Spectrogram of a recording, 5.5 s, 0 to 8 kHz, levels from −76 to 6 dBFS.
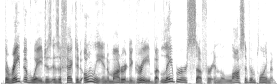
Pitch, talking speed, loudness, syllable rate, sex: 145 Hz, 205 wpm, -22 LUFS, 6.1 syllables/s, male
